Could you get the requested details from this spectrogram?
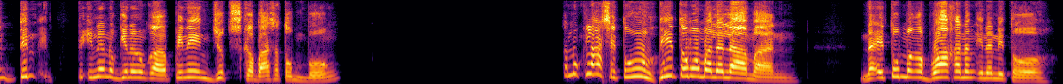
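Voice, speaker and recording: A man's voice: extremely high pitch, no room sound, studio quality. A man hosting his own vlog, delivering a sarcastic political commentary rant and swearing often. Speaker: vlogger host.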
